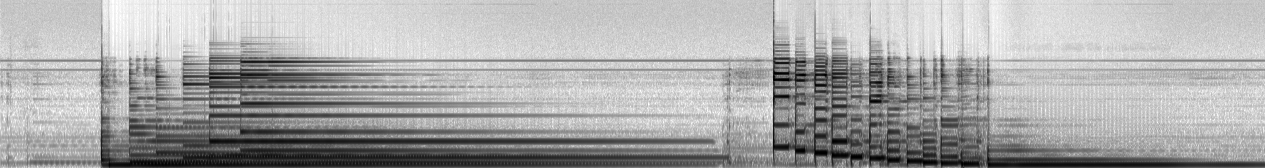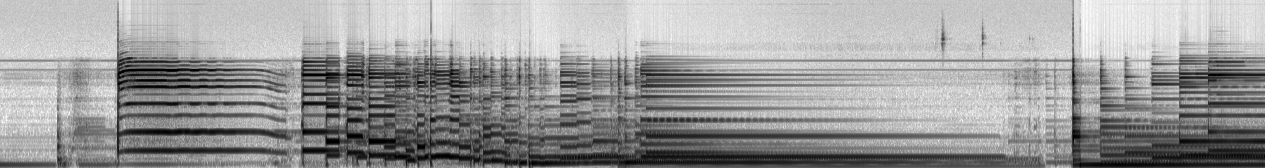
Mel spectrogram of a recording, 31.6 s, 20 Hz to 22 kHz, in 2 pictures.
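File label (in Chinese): 60S OCC 单晶铜 清音 2档, acoustic guitar; kindman 60s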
